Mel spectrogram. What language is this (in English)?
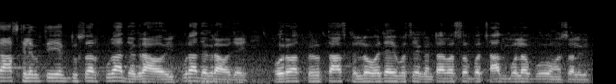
Maithili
